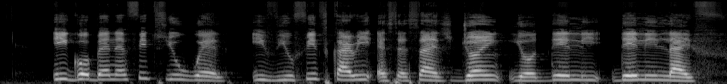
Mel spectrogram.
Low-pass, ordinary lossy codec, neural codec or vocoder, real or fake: none; none; none; real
